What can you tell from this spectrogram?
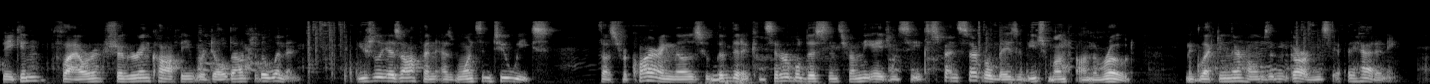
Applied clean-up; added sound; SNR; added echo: neural mask model RNNoise.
